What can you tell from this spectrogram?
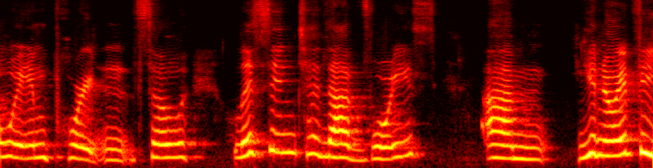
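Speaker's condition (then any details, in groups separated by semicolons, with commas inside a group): Traumatic brain injury; still slows things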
